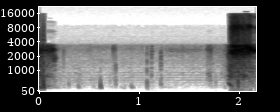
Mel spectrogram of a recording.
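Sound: sneeze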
